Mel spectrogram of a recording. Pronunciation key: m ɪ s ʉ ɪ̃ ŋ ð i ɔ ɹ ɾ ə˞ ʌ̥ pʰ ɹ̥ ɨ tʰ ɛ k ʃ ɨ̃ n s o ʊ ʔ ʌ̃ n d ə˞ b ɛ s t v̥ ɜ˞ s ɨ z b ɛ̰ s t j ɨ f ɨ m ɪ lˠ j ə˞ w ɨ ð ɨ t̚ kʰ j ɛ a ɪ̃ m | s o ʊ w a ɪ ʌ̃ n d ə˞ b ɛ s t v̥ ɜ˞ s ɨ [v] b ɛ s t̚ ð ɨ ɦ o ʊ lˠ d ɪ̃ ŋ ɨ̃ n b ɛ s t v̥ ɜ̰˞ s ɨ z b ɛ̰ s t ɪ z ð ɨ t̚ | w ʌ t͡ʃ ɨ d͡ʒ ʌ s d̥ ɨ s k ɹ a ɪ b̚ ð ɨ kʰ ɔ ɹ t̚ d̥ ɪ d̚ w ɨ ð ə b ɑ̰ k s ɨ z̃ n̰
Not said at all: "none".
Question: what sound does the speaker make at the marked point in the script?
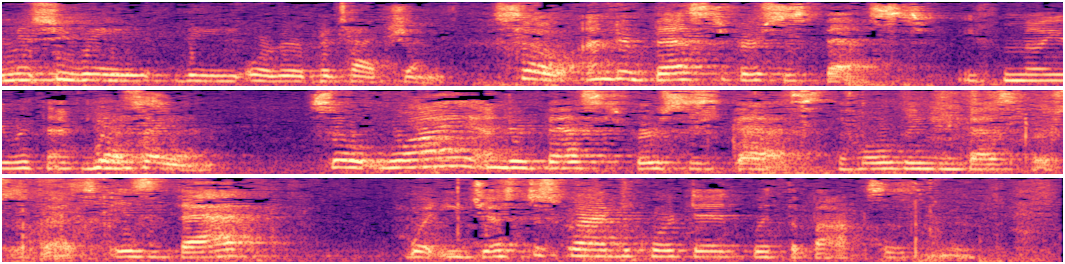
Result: z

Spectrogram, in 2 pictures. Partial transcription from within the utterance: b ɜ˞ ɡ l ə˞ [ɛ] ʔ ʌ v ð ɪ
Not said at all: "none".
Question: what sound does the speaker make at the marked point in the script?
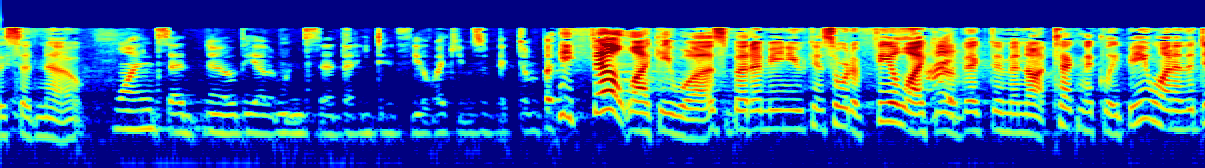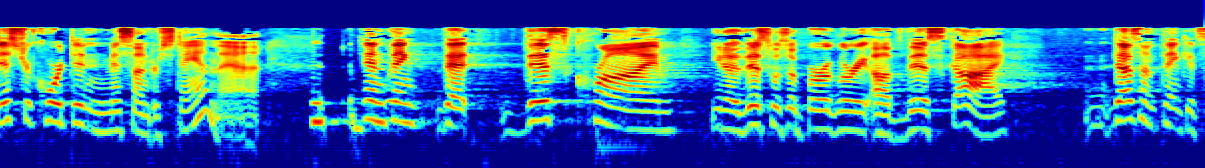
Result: i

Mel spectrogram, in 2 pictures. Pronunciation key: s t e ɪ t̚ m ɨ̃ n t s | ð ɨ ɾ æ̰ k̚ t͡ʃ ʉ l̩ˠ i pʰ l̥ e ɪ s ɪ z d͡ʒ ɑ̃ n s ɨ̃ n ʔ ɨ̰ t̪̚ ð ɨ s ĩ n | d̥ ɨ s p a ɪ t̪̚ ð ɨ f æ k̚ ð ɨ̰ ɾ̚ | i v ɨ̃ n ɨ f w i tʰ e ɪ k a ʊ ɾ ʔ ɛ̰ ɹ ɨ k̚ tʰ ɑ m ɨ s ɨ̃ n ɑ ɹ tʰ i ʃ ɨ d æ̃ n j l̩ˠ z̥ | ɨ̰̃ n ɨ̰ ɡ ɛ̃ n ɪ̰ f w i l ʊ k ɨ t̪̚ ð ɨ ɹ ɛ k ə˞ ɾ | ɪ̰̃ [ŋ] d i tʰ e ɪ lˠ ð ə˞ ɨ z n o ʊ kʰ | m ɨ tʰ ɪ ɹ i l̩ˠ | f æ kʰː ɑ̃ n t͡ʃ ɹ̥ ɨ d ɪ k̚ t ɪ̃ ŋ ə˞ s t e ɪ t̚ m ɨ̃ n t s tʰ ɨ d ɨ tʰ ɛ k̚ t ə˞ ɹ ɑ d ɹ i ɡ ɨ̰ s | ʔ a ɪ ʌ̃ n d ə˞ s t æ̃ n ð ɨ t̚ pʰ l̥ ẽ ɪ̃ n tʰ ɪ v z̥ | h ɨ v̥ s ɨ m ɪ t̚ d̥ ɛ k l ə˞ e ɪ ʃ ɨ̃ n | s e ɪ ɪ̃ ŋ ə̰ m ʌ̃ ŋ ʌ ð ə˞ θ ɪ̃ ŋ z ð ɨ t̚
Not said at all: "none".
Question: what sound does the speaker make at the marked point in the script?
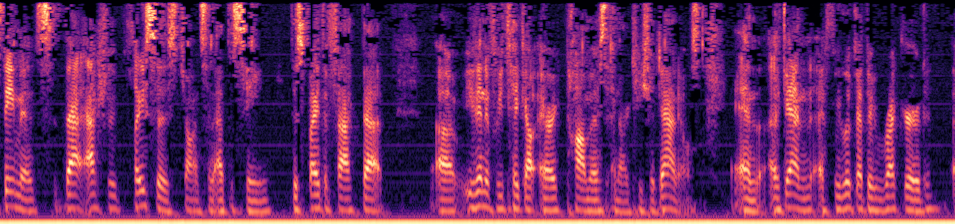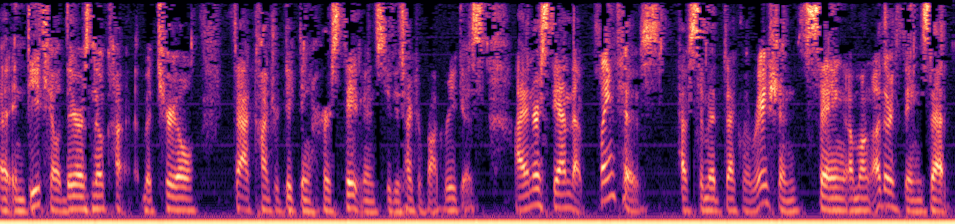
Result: n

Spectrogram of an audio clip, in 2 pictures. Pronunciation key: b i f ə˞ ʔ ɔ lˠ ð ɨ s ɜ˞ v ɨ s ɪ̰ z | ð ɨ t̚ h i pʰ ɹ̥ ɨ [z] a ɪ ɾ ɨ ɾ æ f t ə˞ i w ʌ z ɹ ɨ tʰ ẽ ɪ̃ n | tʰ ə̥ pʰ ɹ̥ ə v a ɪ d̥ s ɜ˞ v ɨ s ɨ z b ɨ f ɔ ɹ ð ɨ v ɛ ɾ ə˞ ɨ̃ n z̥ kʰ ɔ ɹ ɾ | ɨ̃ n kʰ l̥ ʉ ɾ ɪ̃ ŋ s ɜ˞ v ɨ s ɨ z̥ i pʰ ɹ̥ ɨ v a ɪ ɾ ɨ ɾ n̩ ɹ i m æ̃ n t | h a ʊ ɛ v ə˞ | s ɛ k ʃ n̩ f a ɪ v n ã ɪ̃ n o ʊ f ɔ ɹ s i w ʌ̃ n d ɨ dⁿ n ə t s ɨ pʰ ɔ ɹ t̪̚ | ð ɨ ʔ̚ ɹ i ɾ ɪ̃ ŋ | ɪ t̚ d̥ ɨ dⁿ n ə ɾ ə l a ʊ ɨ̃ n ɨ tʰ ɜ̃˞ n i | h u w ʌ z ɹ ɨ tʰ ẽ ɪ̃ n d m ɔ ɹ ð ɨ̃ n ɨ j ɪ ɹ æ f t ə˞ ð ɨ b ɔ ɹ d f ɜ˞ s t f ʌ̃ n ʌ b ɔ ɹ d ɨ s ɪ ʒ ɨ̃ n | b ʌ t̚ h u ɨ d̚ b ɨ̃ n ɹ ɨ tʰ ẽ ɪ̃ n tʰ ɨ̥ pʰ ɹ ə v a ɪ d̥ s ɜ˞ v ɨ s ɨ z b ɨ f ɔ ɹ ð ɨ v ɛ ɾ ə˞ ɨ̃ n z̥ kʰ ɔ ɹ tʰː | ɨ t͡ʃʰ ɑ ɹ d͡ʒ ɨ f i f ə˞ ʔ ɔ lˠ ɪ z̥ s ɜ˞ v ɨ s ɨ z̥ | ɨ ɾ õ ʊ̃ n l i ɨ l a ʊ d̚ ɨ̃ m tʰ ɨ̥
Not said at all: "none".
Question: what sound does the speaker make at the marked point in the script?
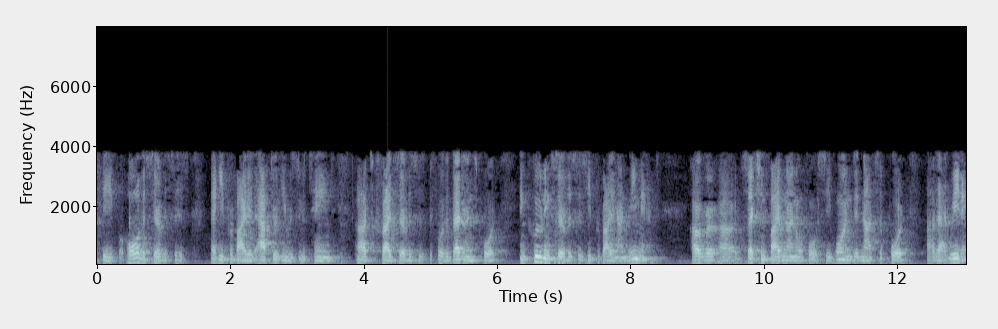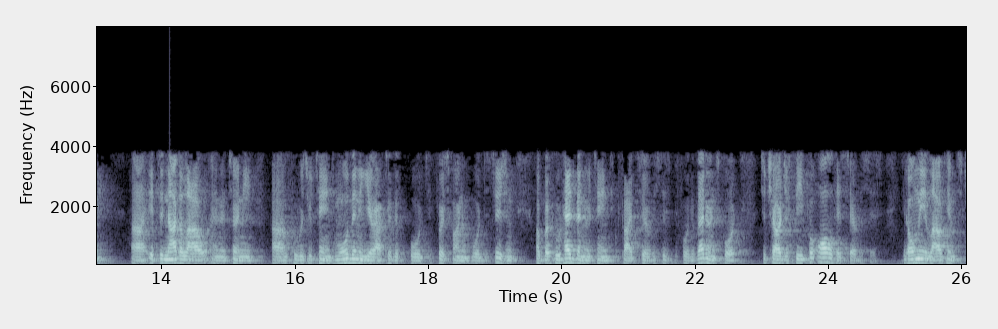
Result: v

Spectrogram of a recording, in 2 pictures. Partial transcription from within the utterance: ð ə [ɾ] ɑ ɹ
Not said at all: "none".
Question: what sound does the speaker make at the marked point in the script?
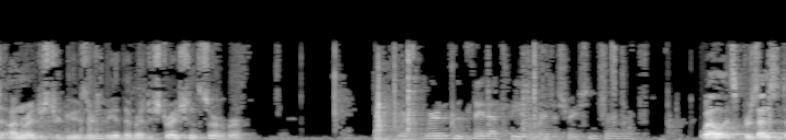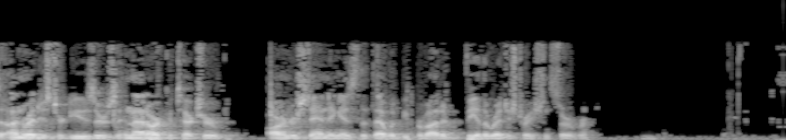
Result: ɾ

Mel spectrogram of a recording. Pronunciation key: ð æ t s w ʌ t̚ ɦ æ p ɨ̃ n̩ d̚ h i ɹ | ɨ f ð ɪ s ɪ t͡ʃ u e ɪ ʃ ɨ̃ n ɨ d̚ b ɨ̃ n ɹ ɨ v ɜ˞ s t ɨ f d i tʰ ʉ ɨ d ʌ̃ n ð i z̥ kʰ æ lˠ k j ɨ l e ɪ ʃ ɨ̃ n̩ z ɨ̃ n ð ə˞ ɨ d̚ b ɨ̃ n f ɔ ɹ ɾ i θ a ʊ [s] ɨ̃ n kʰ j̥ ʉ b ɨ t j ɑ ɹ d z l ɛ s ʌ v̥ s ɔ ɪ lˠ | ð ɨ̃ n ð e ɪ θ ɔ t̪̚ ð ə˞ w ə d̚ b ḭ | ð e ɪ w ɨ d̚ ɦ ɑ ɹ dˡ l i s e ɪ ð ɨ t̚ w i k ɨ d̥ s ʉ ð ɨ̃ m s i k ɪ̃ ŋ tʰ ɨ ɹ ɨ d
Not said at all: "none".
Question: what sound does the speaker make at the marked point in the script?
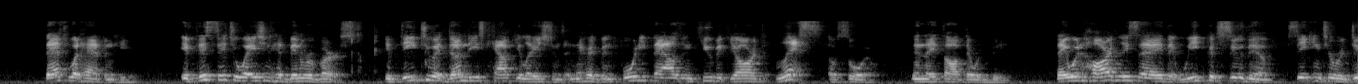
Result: z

